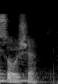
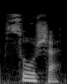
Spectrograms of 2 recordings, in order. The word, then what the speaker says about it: Saoirse: Hannah with, I don't know how you say it, Saoirse Ronan or Saoirse Ronan? – Saoirse. – Saoirse. There we go. – It's easy. S-A-I-O-R-S-E.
